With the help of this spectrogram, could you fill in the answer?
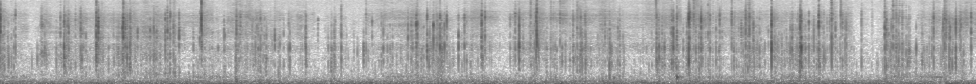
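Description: A small, empty, clear plastic zip-lock bag is crinkled and scrunched with fingertips and nails. The result is a quiet, continuous stream of crisp, bright crackles and sharp crinkles over a steady low hum.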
